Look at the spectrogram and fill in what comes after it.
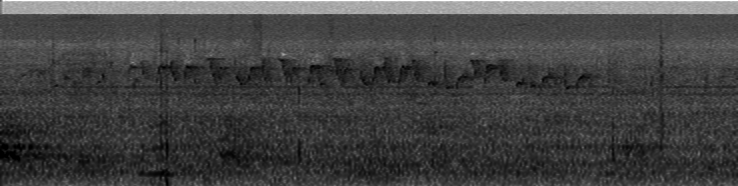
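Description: Faint bird song: a quick series of repeated high notes rising and falling, starting about a second in and running for several seconds, over quiet open-air background. A single sharp click sounds about a second and a half in.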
